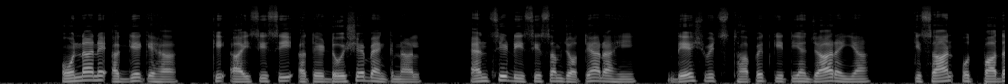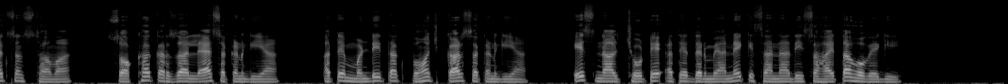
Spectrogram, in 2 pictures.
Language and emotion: Punjabi, neutral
